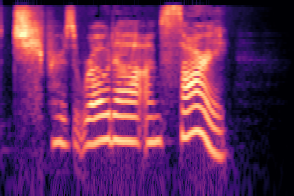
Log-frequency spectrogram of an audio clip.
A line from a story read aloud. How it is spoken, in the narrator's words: groaned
